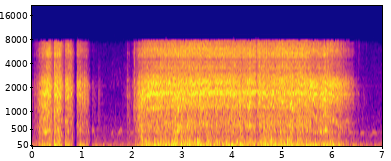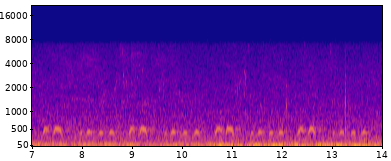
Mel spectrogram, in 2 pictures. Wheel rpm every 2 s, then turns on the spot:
40, 70, 160, 60, 0, 0, 0.
none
